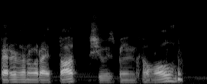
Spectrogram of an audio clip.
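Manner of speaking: quiet, low mutter under the breath, half to himself. A player's character reacts to a nickname, muttering under his breath. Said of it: "would just mutter under his breath".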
